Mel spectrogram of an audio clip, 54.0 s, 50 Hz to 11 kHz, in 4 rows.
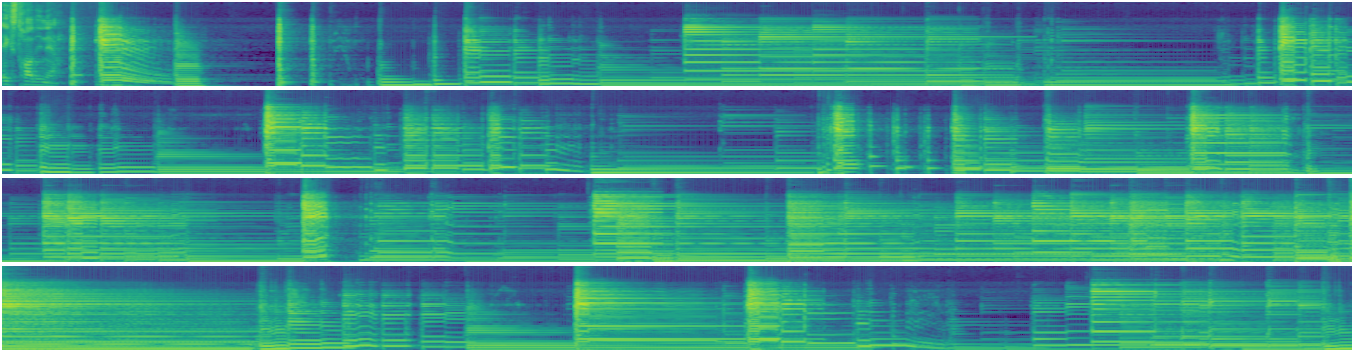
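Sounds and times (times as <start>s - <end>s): electric guitar chords and riffs: 0.6s - 54.0s.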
